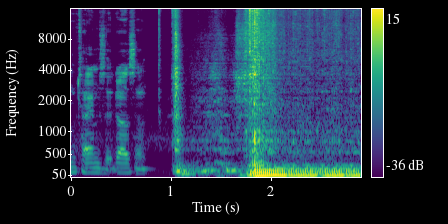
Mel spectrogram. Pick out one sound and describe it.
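An engine cranks briefly and starts with a roar.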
